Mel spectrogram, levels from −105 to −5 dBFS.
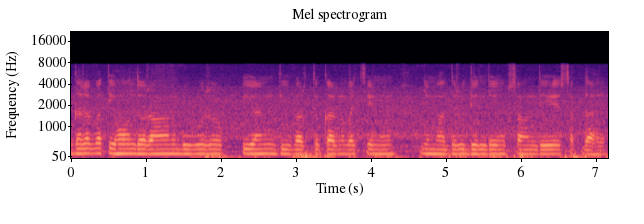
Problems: constant background noise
